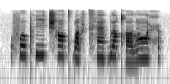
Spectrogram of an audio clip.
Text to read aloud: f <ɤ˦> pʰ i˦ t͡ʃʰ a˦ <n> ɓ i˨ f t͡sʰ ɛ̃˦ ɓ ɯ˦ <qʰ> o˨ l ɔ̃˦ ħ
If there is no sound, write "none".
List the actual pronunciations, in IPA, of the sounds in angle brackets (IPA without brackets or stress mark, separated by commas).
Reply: ɤ˦, tˤ, qʰ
